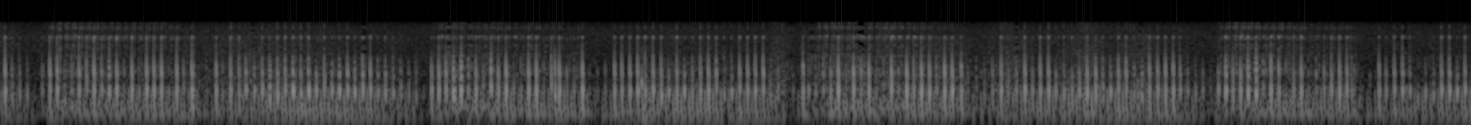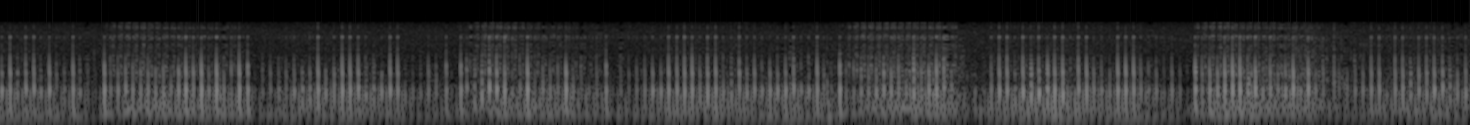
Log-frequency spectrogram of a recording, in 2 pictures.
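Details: Long unbroken cat purr, a coarse rapid throbbing that swells and eases with regular breaths roughly every two seconds, constant in loudness throughout, with no other sounds.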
